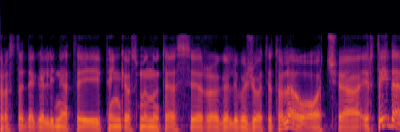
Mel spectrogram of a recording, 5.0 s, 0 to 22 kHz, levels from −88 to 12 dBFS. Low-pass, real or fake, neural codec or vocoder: 7.2 kHz; real; none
